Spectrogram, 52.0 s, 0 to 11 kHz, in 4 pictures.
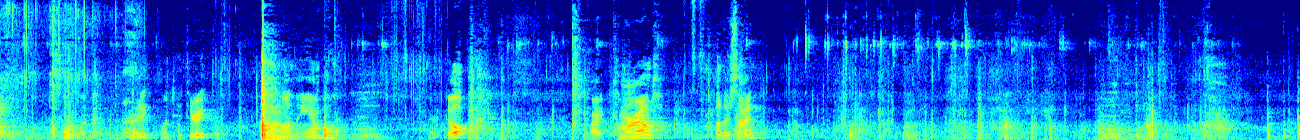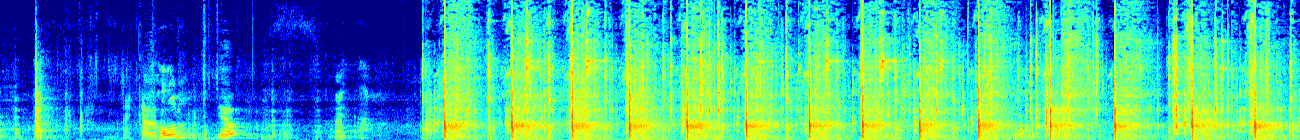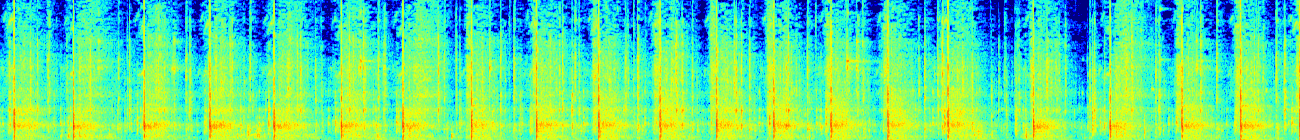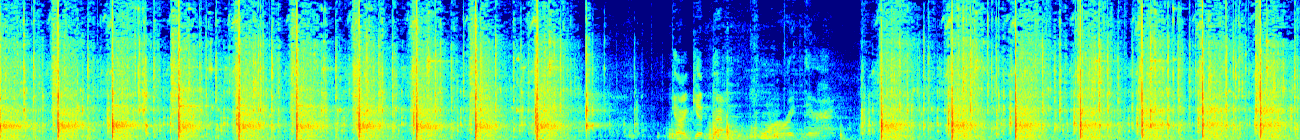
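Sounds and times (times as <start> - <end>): hammer striking hot steel: 17.2 - 44.9, 47.7 - 52.0.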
